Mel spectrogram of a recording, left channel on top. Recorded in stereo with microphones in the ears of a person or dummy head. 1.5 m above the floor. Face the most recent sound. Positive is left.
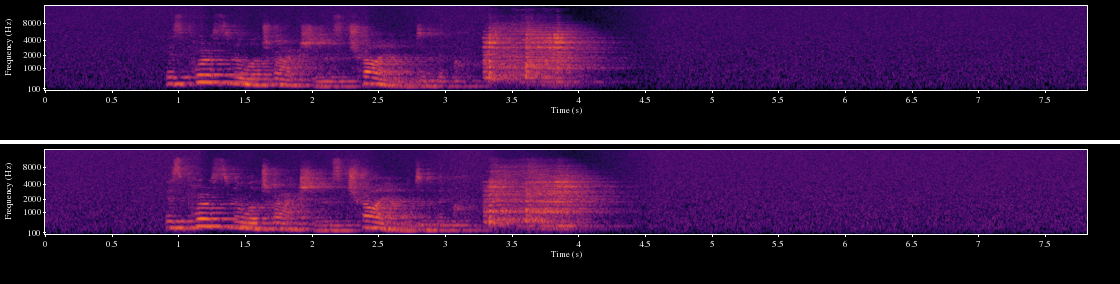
turn(degrees=35)  # may be behind; listen again after turning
